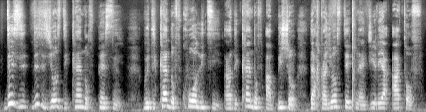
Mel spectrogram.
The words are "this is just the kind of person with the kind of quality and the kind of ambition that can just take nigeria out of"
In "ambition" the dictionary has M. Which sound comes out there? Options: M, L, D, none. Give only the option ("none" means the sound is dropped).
none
